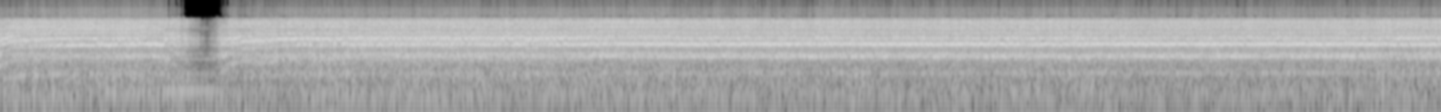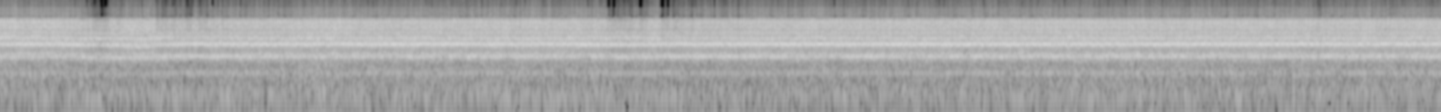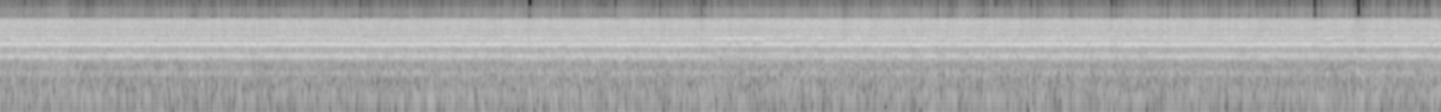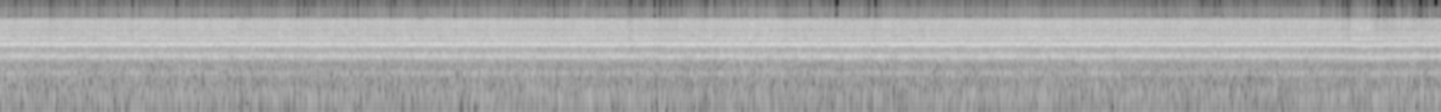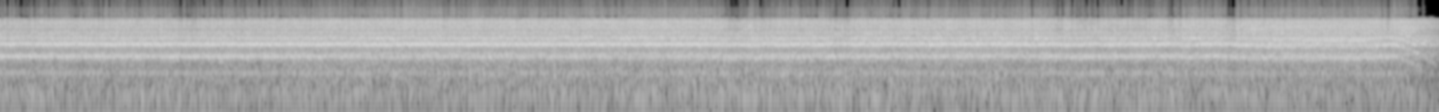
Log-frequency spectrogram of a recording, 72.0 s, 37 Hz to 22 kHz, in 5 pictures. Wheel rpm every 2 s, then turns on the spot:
180, 160, 210, 230, 230, 230, 230, 220, 230, 230, 230, 240, 230, 230, 230, 230, 230, 230, 230, 230, 240, 230, 240, 240, 230, 230, 240, 230, 230, 240, 230, 230, 230, 240, 230, 200.
none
